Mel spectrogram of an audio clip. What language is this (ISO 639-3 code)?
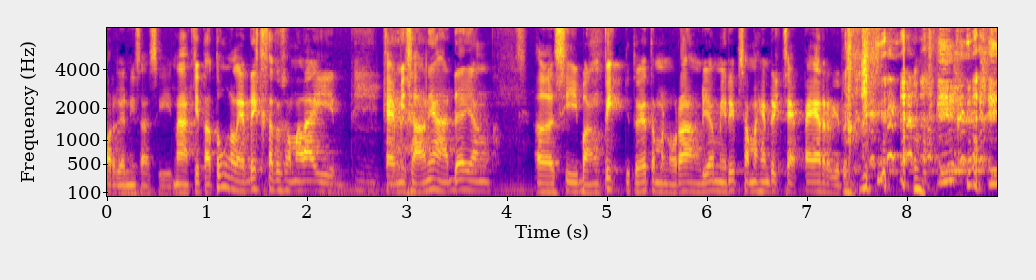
ind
